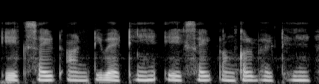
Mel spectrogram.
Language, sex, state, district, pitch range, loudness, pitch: Hindi, female, Uttar Pradesh, Lucknow, 190-200 Hz, -18 LUFS, 195 Hz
